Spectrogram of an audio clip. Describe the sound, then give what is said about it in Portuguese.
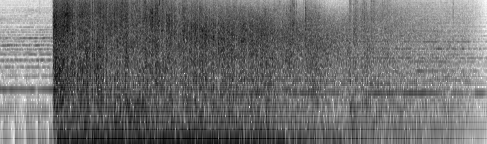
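A massive ship explosion, the Bismarck's gun salvo hitting a cruiser's ammunition magazine and splitting the cruiser in half, erupts suddenly after a low hum: one loud, deep boom that rolls on into a long, heavy rumble, fading slowly over several seconds. No voices. “da salva de canhões, o Bismarck acertou o paiol de munições do Rude, provocando uma grande explosão.”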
